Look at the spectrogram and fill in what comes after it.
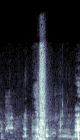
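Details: Beagle named Drake, owner calls it reverse hiccuping, recurring and longest episode yet: short, sharp nasal snorts and sniffs with laughter nearby; reverse sneezing.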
